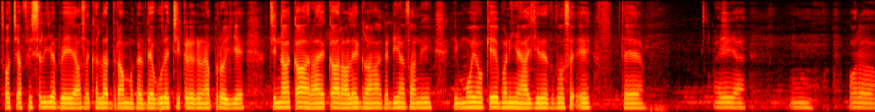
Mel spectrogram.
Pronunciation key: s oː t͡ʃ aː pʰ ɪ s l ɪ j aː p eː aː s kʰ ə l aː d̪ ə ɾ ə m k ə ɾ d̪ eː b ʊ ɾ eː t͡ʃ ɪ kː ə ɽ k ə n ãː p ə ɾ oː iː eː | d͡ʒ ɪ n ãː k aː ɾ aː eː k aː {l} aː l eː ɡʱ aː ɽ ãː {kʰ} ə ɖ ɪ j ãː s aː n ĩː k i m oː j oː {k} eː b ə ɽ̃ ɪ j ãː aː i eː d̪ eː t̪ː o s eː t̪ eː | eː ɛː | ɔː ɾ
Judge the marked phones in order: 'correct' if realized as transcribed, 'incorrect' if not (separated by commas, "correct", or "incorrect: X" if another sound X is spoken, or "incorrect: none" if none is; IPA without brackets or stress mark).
incorrect: ɾ, incorrect: k, correct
